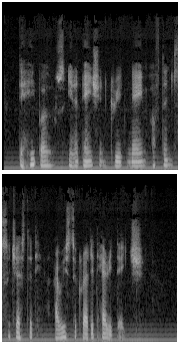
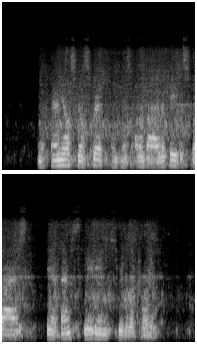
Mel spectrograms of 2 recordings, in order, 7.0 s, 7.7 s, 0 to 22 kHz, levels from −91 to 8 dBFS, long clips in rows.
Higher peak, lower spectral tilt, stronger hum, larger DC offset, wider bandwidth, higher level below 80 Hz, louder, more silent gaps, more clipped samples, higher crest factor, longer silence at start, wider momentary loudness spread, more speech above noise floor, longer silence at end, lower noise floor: about the same, -6 dBFS vs -4 dBFS; second, -5 dB/octave vs -8.5 dB/octave; first, 60 Hz at -45 dBFS vs none; neither; first, 16 kHz vs 7.2 kHz; first, -44 dBFS vs -62 dBFS; second, -27 LUFS vs -19 LUFS; neither; neither; first, 22 dB vs 16 dB; second, 0.05 s vs 0.7 s; second, 8 LU vs 11 LU; second, 20 dB vs 54 dB; second, 0 s vs 0.8 s; second, -48 dBFS vs -73 dBFS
